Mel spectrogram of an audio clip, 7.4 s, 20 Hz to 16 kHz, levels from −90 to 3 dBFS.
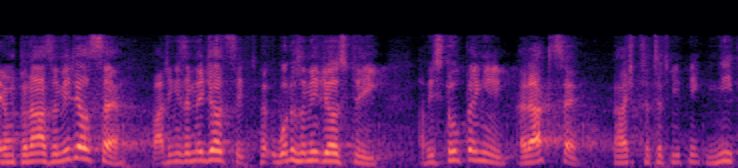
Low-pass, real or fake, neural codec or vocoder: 7.2 kHz; fake; codec, 16 kHz, 1.1 kbps, Voila-Tokenizer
